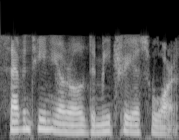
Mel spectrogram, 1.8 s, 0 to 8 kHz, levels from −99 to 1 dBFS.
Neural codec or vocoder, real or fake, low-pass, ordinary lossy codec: vocoder, 22.05 kHz, 80 mel bands, WaveNeXt; fake; 7.2 kHz; AAC, 16 kbps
